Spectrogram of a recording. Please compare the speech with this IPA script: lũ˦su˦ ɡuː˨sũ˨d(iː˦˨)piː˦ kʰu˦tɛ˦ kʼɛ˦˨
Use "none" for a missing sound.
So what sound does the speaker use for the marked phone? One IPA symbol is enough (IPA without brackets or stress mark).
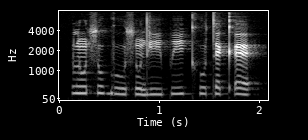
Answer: iː˨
